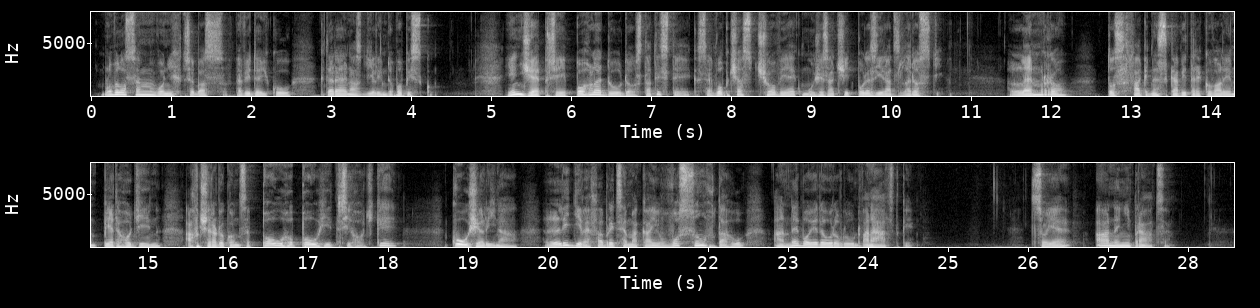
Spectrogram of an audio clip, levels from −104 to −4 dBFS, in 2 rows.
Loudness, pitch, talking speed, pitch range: -26 LUFS, 120 Hz, 120 wpm, 100-145 Hz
